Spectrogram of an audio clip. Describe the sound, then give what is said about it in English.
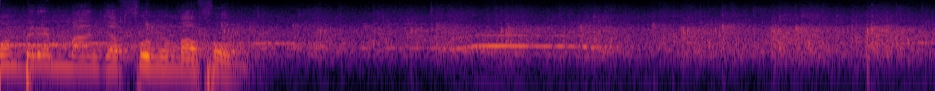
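An audience claps hands for the King of Kings in a steady, dense wash of applause that continues throughout, with a brief musical chord at the start that bends downward and fades under the clapping. “Clap your hands for the King of Kings.”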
